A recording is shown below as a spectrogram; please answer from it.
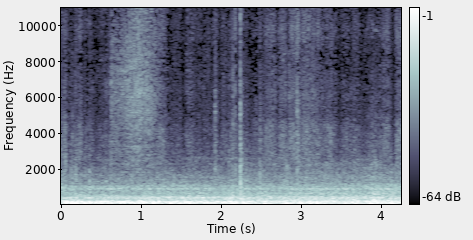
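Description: Road and tyre noise inside the cabin of a Tesla Model 3 driving at town speed, a steady low rumble with no engine sound from the electric drive. A brief hiss comes about a second in.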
